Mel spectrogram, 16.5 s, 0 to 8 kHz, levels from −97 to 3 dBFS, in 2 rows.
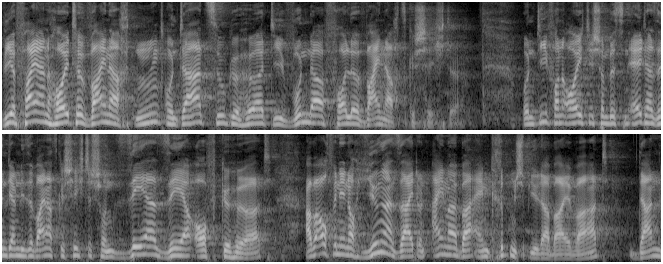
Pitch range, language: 145-190 Hz, German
